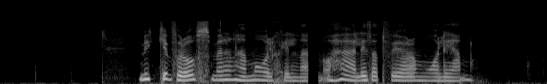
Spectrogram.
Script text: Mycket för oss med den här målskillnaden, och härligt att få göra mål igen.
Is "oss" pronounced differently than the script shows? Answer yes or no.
no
